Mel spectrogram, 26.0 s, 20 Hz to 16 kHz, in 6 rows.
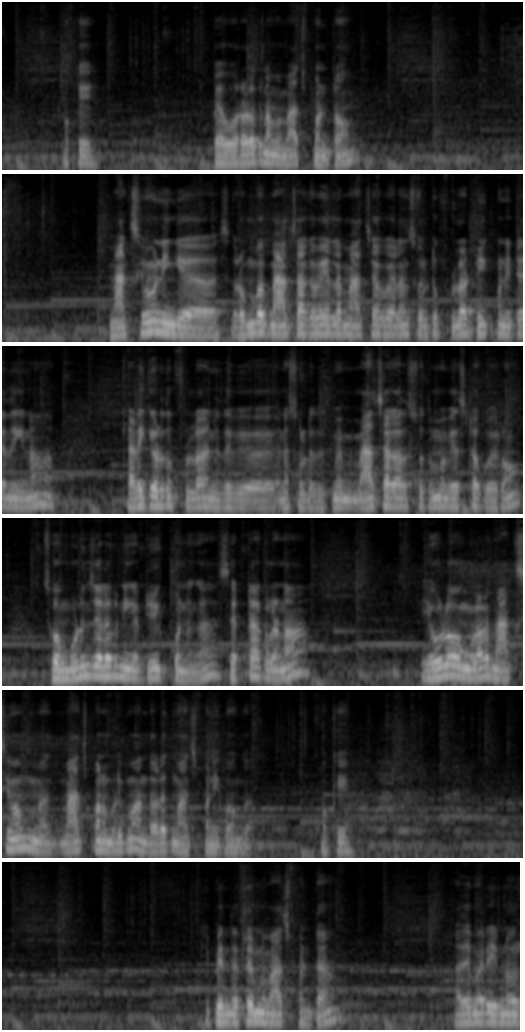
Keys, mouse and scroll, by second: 0.2 scroll down 1, 0.3 alt+click, 0.9-1.2 scroll up 1, 1.3 alt+click, 1.9 scroll down 1, 3.5 scroll down 1, 3.6 alt+click, 3.9-4.5 scroll up 1, 6.0 scroll up 1, 13.1 scroll down 1, 13.3 alt+click, 13.7-14.0 scroll up 1, 14.1 alt+click, 14.5-15.0 scroll up 1, 15.0 click, 16.2-16.9 scroll down 2, 16.9-17.3 scroll up 1, 18.4-18.8 scroll down 1, 18.9 alt+click, 20.2 scroll down 1, 20.6 alt+click.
